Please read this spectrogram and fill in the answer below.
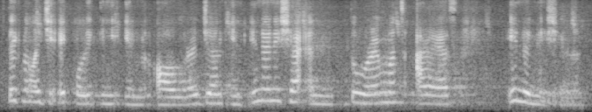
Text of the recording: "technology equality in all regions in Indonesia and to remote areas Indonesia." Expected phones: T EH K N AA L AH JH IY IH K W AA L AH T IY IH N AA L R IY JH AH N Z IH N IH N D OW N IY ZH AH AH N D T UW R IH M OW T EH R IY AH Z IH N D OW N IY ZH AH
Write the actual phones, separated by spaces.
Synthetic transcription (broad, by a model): T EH K N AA L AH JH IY IH K W AA L AH T IY IH N AA L R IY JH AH N IH N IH N D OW N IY SH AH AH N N T UW R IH M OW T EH R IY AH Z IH N D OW N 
